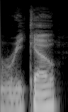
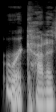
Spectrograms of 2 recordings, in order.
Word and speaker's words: Ricoh: you were trying to pronounce the name Rico yep I said ricot cheese yep anyway I think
